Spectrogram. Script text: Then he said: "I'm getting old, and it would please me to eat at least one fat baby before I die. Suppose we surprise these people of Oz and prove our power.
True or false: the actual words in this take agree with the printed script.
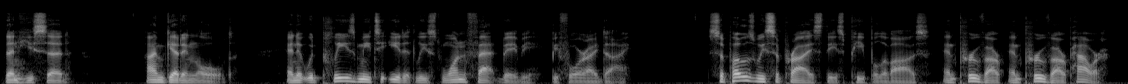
false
